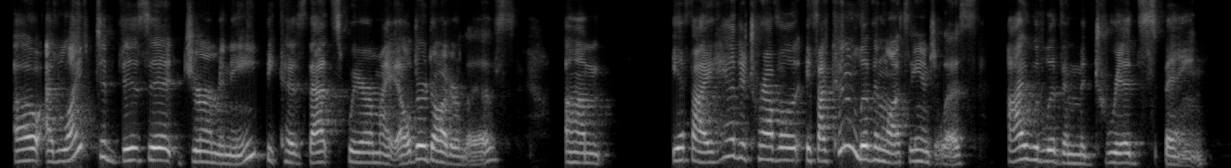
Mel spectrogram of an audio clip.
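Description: A woman's fairly high voice comes through over a quiet background. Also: lively intonation, fairly slow pace. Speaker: comedian and actor. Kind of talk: interview answer. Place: home room. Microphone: video call.

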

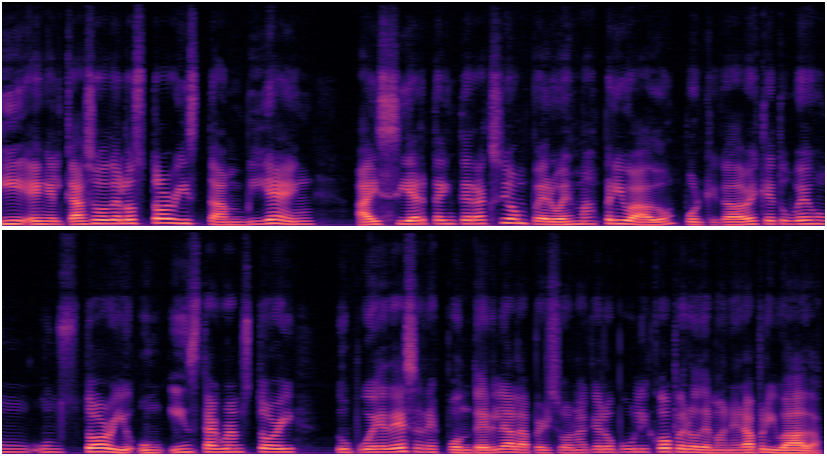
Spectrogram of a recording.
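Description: In a dry recording with no echo and a quiet background, a woman speaks at a moderate pace with fairly high pitch and ordinary pitch variation. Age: 40s. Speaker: marketing professor; professor, podcast guest. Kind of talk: casual chat. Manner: halting, with many repetitions. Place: studio. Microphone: studio mic.

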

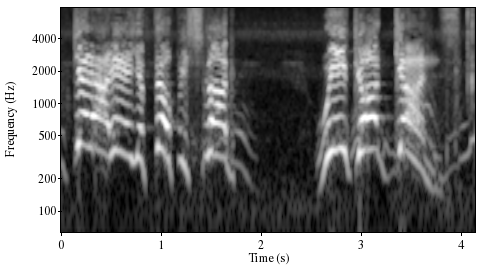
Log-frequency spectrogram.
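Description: Put-on character voice from a man, extremely high-pitched, at a fairly slow pace. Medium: short film. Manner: aggressive, shouting.

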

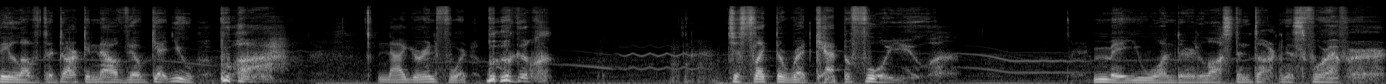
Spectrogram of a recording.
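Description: A man's put-on character voice with a menacing tone, medium in pitch and fairly slow, broken by long, frequent pauses over clear background noise. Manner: menacing, taunting, with a villain cackle.

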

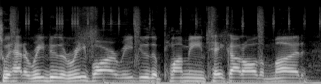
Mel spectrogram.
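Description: A man's voice over faint background music, dry with no echo. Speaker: pool contractor. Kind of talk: casual vlog chat. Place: open country.

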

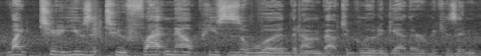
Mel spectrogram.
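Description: Amid noticeable background noise, a man with a fairly low pitch speaks at a moderate pace. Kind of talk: shop tour explanation. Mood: warm, enthusiastic. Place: workshop. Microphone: camera far.

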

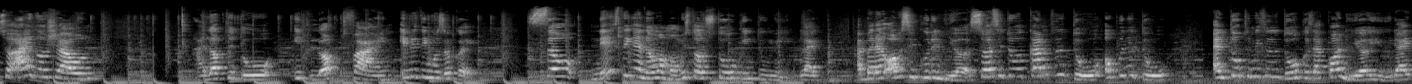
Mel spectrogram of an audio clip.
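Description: A woman talks at a fairly quick pace in a high pitch, with audible room echo and clear music in the background. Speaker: vlogger. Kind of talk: casual vlog chat. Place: home room. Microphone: camera far.

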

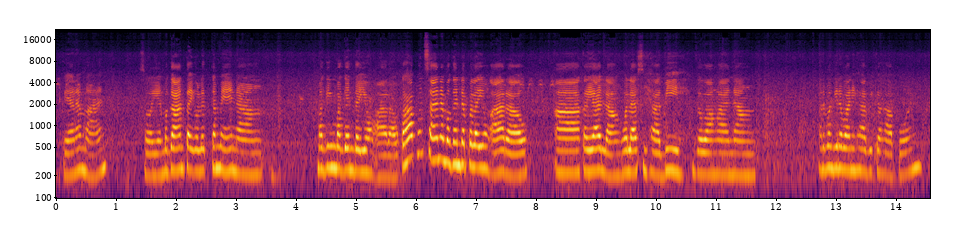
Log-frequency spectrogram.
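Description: At a fairly slow pace with long, frequent pauses, the speech comes through noticeable background noise. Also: woman, fairly high pitch for a woman, fairly even intonation. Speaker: farm vlogger. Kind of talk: casual vlog talk to camera.

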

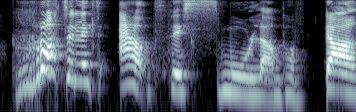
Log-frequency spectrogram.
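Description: A woman puts on a shrill character voice, raised and projected, with a fairly high pitch. She moves at a fairly slow pace with very wide pitch swings. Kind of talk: commanding, cruel. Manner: screeching.

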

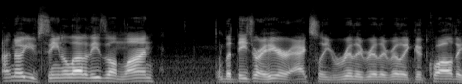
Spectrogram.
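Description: A man with a bright, sharp tone talks at a very fast pace with ordinary pitch variation, in a dry sound with no echo. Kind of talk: product demonstration. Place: shop.

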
